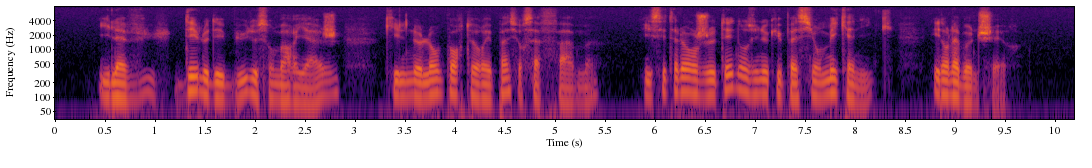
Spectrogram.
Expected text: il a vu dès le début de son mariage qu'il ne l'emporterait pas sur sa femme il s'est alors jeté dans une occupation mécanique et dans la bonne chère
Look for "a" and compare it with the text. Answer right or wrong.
right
